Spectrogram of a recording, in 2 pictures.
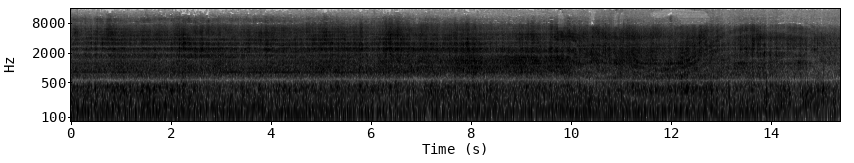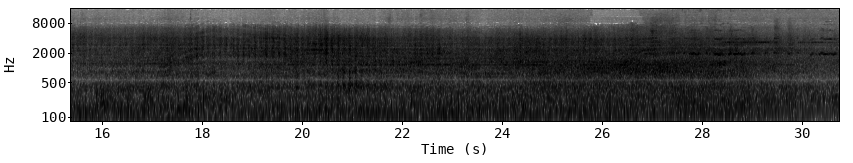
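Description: BNSF freight train running on the rails, a steady, loud noise with no break. A thin, high wheel squeal comes in near the end.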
